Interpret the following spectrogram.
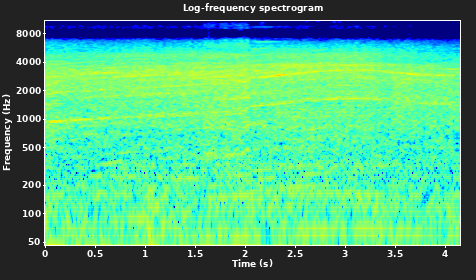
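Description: Faint, steady city street traffic noise from a busy multi-lane road, with a couple of faint whines that drift slightly up in pitch.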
